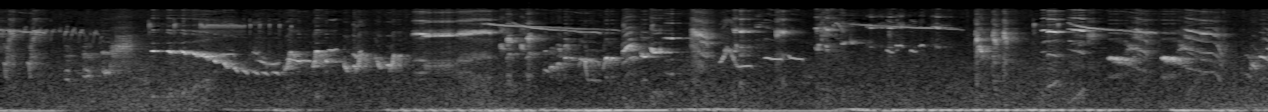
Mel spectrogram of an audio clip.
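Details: Orange-headed thrush singing energetically from Indonesia: varied high whistles, sweeping slurs and twittering phrases in quick succession, some notes very high and thin, over a steady low hum.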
